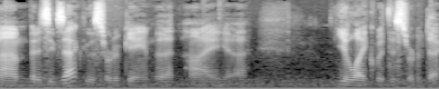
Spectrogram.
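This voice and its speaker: Over noticeable background noise, a man talks at a very fast pace in a very deep, low voice. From Canada. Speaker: gaming commentator. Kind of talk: gameplay commentary. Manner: casual, hesitant with fillers.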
